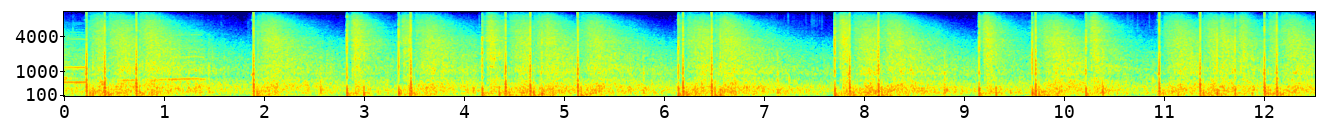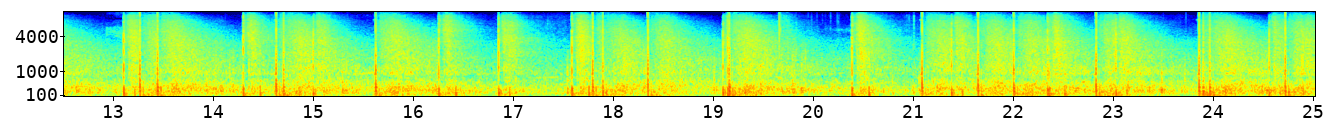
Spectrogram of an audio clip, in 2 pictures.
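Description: Fireworks display: a non-stop barrage of aerial shells bursting, with sharp bangs one or two a second over a continuous noisy bed.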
